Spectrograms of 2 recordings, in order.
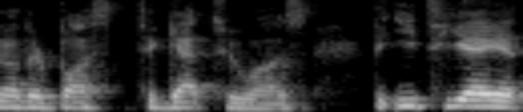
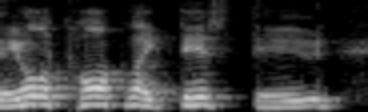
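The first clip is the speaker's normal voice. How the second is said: strong Philly accent, much higher; 4 semitones higher than usual. Explaining how people in Philadelphia really talk, in a hardcore Philly accent. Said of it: "nobody in Philadelphia who talks like this".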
